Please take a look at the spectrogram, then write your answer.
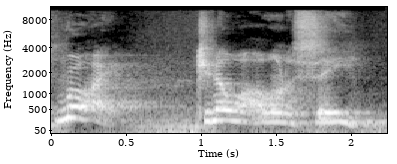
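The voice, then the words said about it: Imitates another person's voice. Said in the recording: “my Jason Statham impression”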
